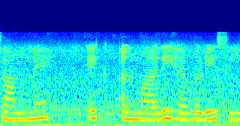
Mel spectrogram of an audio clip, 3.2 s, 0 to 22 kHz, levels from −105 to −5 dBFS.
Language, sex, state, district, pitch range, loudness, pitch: Hindi, female, Uttar Pradesh, Budaun, 210-240 Hz, -37 LUFS, 220 Hz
